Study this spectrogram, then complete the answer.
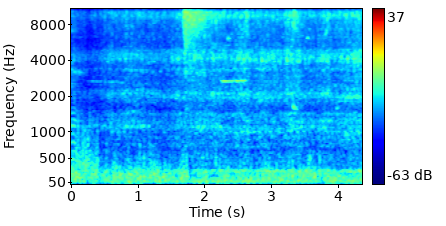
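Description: A truck ahead in road traffic gives off a steady, loud low engine rumble, with a brief hiss like an air brake partway through.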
